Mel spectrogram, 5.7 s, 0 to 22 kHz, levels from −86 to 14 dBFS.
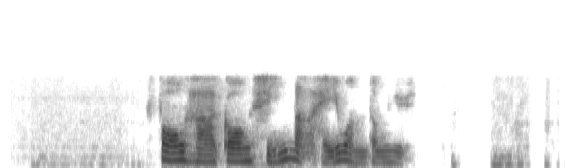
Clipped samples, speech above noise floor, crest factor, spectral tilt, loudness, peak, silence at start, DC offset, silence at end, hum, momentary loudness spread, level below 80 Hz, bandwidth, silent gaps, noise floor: under 0.1%; 41 dB; 20 dB; -6.5 dB/octave; -18 LUFS; -2 dBFS; 1.6 s; under 0.1%; 0.55 s; none; 12 LU; -48 dBFS; 4.2 kHz; 4.28-4.40 s, 4.66-4.90 s; -59 dBFS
